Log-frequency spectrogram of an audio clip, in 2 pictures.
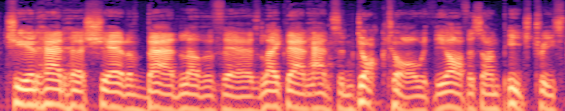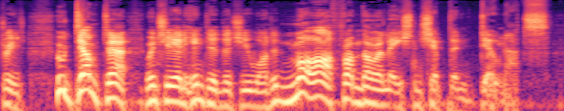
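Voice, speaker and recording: A man's voice: mid-range voice, lively intonation, measured pace, hardly any pauses, pushed and bright. A man reading a story aloud in a theatrical, exaggerated, melodramatic comic style. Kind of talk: melodramatic comic audiobook narration.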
